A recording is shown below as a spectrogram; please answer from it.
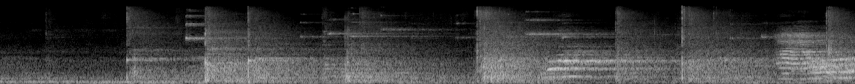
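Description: Badminton rally in an echoing sports hall: sharp racket strikes on the shuttlecock about every second, with shoes squeaking on the court floor. Players' voices call out about five seconds in.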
